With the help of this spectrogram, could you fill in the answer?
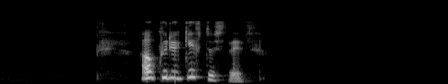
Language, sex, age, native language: Icelandic, female, 60-69, Icelandic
